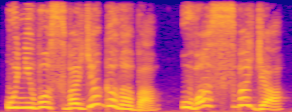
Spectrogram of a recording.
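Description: Woman playing a sparrow, male, fussy, educated, nervous, shrill, swooping pitch. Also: wildly swooping pitch, slow, no room sound, clean studio sound, exaggerated voice. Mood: indignant. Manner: shrill, indignant exclamations.

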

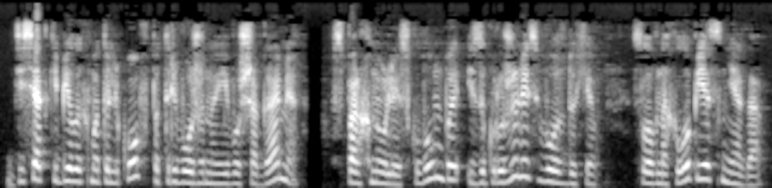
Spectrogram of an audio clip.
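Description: A woman narrating a children's story in an even, measured reading voice, on a dull lo-fi recording. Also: mid-range voice, husky. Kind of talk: audiobook narration.

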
